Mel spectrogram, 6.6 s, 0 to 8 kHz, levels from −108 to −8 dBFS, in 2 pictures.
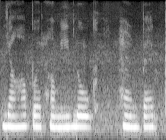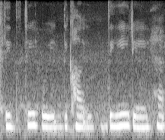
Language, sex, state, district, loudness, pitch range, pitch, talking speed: Hindi, female, Punjab, Fazilka, -12 LUFS, 190-200 Hz, 195 Hz, 110 wpm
